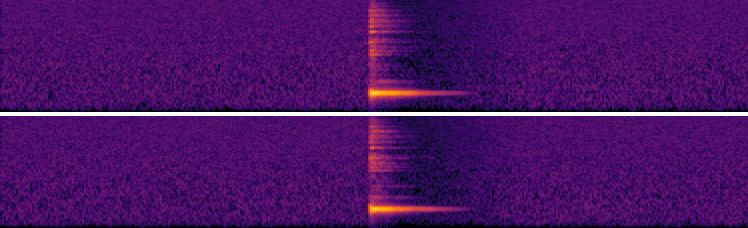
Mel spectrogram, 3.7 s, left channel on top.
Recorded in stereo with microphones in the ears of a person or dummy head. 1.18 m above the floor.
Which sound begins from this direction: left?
A cowbell, at 1.8 s.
